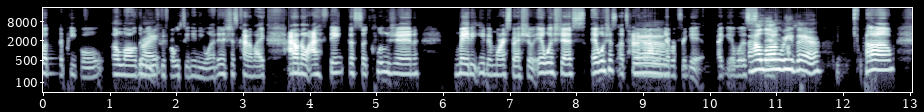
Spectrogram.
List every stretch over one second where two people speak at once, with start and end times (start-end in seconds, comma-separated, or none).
none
